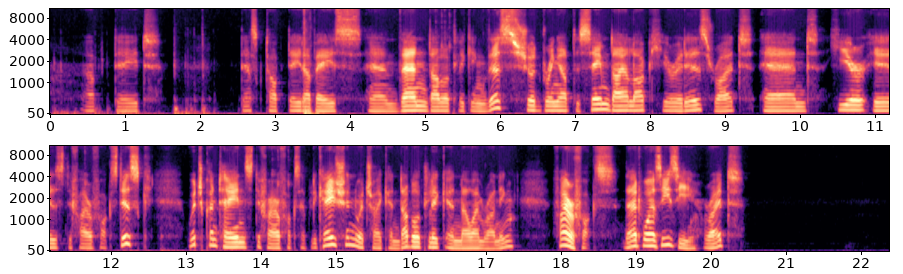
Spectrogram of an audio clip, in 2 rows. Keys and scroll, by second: 0.0-2.7 typing, 3.4 Return, 6.3 typing.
